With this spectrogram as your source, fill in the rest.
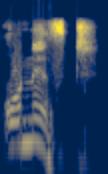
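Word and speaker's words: honest: लोग बात करते हैं एच यहां पे साइलेंट है एच साइलेंट है तो यहां पे इसका उच्चारण होगा ऑनेस्ट देखो आवर ऑनेस्ट एयर उत्तराधिकारी वाला होता है।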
